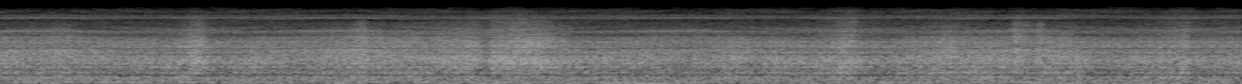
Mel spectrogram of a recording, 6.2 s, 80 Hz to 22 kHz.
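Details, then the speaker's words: September 1949 Coleman 242c lantern, just rebuilt, generator torch-heated: soft, steady, even burner hiss with no sputtering or surging, the normal lantern sound, though the generator is in poor condition. "now you can kind of start to hear that normal lantern sound that kind of light hiss"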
